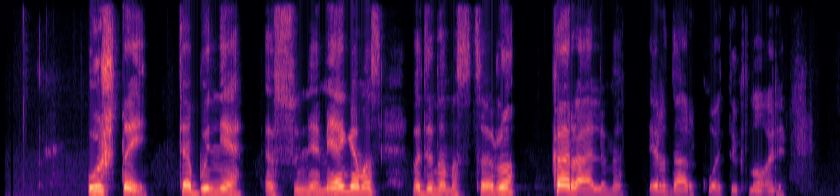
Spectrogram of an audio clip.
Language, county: Lithuanian, Vilnius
